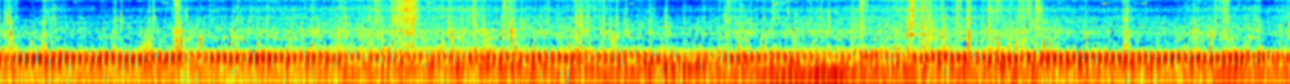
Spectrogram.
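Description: Adventure motorcycle's parallel-twin engine running at a steady pace, with scattered light clicks and clatter over it.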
